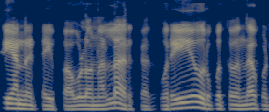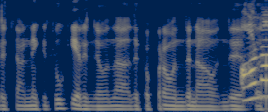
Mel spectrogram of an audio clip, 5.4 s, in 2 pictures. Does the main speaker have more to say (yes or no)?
no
